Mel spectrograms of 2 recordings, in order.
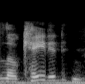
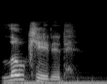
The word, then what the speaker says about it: located: word here is located the stress is at the very beginning instead of located it's located located okay all right very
